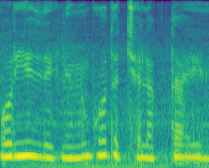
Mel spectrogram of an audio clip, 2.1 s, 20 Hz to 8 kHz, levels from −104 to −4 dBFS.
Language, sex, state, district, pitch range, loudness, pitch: Hindi, male, Uttar Pradesh, Ghazipur, 210-240 Hz, -14 LUFS, 220 Hz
